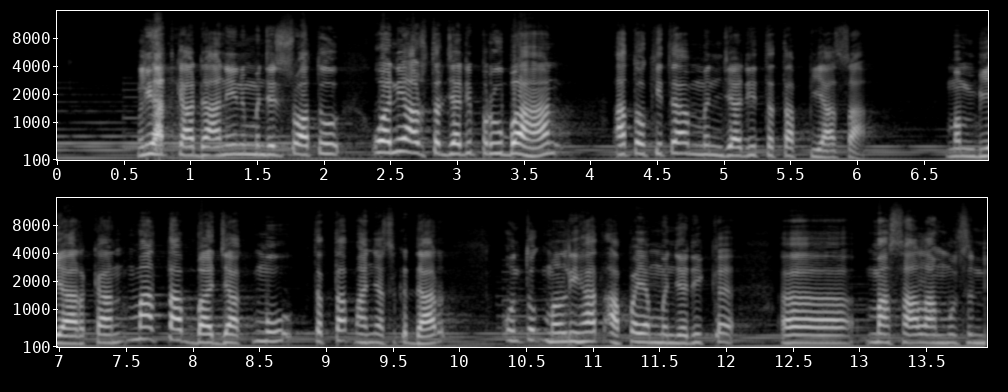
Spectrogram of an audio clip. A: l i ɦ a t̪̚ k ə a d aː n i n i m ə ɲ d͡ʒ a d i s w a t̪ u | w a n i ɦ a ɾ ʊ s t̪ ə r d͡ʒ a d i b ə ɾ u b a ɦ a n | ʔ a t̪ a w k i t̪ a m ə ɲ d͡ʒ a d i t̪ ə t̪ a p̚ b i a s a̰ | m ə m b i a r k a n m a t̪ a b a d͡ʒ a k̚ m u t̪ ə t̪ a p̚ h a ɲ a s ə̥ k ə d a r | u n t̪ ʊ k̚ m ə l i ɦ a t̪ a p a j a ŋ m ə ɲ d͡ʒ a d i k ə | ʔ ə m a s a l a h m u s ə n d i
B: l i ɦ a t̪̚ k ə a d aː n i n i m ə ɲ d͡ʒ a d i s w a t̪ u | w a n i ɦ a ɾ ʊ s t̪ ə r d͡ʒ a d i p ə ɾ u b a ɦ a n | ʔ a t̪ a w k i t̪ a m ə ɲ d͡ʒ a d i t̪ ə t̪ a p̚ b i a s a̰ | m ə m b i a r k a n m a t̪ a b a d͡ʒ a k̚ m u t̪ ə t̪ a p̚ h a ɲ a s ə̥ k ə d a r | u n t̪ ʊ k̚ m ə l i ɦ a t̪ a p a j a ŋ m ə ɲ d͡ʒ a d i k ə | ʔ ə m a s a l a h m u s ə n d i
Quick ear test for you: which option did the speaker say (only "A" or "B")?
B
